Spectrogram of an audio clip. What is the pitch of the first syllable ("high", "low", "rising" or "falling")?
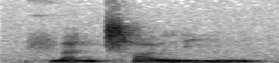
rising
